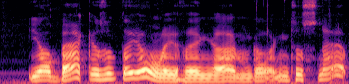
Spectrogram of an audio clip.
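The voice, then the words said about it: Imitation of the villain Bane's voice. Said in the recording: “I'm Bane ... That's not bad. I should have asked you to do that impression ... Yeah, that was pretty good.”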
